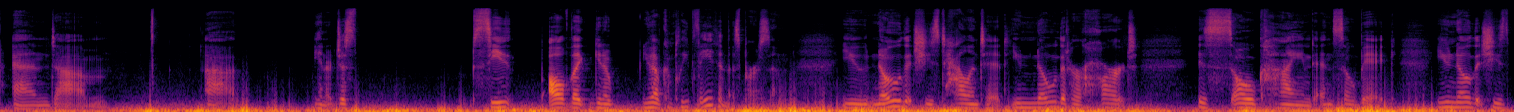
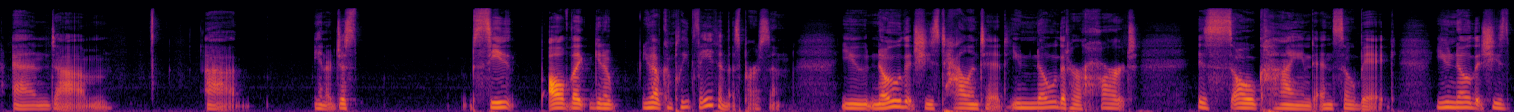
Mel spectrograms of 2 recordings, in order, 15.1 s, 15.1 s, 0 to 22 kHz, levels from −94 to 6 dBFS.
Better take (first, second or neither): second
